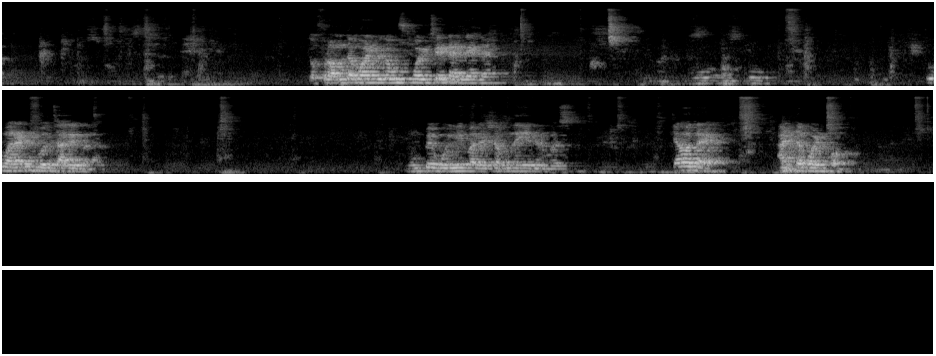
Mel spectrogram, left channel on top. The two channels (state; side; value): silent; right; 60 dB below the other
